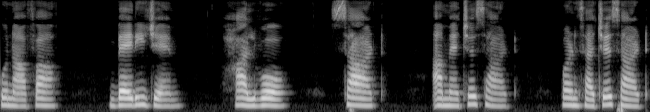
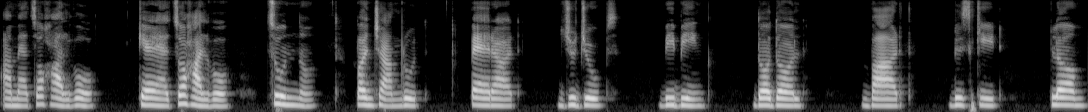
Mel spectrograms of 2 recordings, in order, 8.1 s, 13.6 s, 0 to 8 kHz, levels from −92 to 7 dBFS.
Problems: none marked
